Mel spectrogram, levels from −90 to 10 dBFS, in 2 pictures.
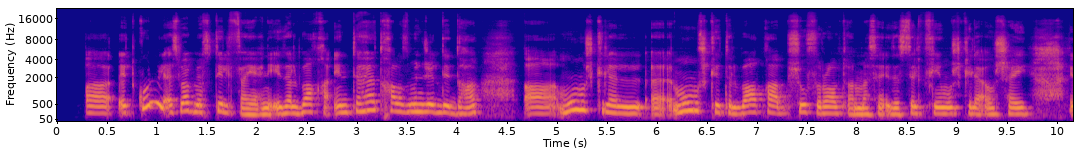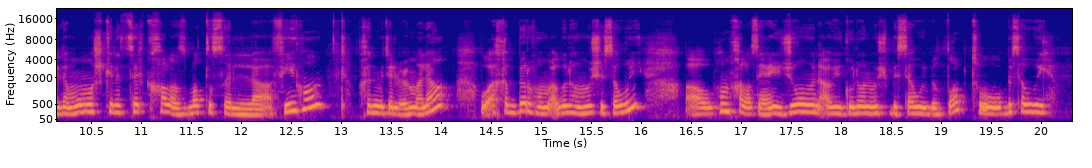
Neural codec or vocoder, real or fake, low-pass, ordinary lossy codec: vocoder, 44.1 kHz, 128 mel bands every 512 samples, BigVGAN v2; fake; 19.8 kHz; none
